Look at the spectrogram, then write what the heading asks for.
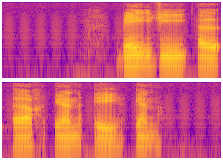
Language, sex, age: Swedish, male, 48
